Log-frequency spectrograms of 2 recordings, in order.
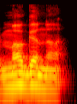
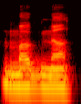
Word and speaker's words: magana: So we have another stretched word here, magana. This is adding a syllable to a word, otherwise magna, which means swimming or sinking.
